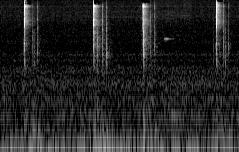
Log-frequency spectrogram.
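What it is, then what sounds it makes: Mechanical keyboard key presses. A full-size backlit pink mechanical keyboard with round plastic typewriter-style keycaps is pressed sparsely with fingertips. Four separate sharp, bright clicky key presses sound, each followed by a quick rattle of smaller clicks, over a low steady background hum.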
